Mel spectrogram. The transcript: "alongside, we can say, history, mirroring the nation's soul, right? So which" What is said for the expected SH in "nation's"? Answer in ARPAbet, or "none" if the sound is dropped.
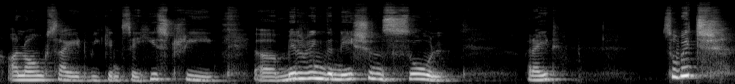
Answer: SH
